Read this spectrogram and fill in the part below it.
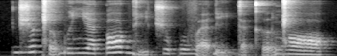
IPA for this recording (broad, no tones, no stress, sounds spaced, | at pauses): d͡ʒ ə ǁ ə̰ b ə ʎ æ ɠ ɒ ɡ ḭ t͡ʃ ʊ p ʊ v æ̰ ɗ ḭ ɡ æ̰ kʰ ə̰ ŋ͡ǁ ɒ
